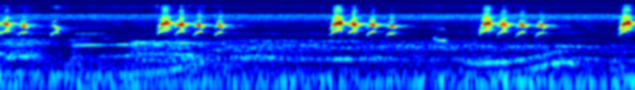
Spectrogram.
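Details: Long-tailed shrike mimicking other birds: short clusters of three or four sharp high chirps repeated about every second, with faint lower whistled slurs between them.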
